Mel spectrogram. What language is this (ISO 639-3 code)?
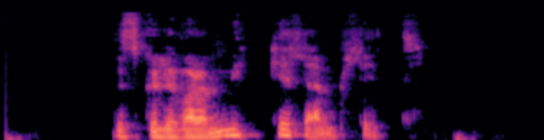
swe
